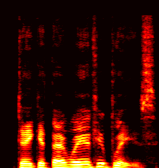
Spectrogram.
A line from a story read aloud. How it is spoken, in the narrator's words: continued Norden cheerfully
